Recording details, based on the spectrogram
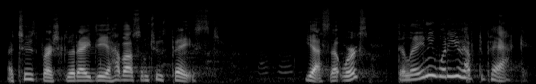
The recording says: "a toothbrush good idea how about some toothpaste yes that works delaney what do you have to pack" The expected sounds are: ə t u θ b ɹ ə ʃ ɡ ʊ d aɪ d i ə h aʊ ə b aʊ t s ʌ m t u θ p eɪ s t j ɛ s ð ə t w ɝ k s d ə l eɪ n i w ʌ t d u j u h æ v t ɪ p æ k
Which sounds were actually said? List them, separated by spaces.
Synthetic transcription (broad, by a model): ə t u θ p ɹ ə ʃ ɡ ʊ d aɪ d i ə h aʊ ə b aʊ t s ʌ m t u θ p eɪ s t j ɛ s ð ə t w ɝ k s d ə l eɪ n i w ʌ t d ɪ j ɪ h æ f t ɪ p æ k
